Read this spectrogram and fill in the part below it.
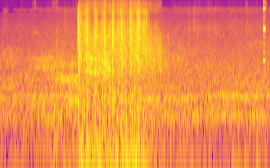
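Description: A short machine-gun burst in Fallout Tactics, around a second of rapid close shots over a steady low game ambience.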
